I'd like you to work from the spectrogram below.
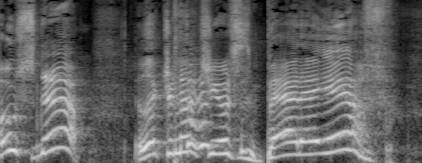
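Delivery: very slow, high, drawn-out put-on drawl. Reading out a listener's comment about Defenders episode five: voice for Sherman. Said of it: "your voice for Sherman".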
